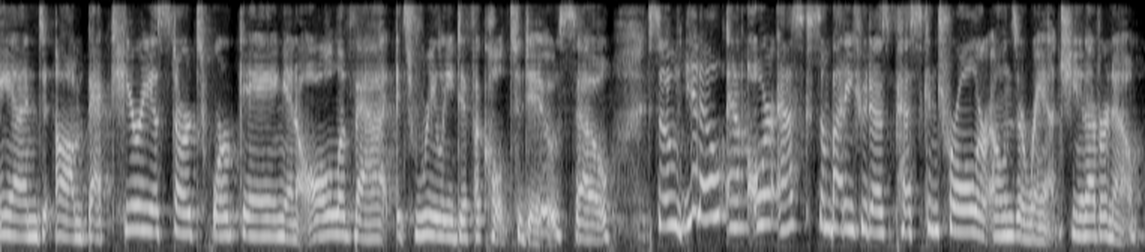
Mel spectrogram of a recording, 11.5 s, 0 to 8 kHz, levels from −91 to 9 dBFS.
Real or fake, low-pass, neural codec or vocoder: fake; 7.2 kHz; codec, 16 kHz, 4.8 kbps, FACodec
